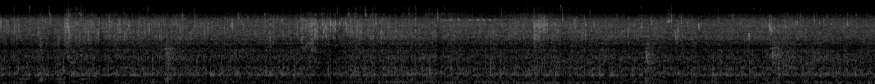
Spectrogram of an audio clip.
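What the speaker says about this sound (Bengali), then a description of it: "এগুলোই লাল লাল করে ভেজে নেব" Papaya pakoras deep frying in oil in a kadai give a steady, close, bright sizzle with small crackles and pops throughout, no voices.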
